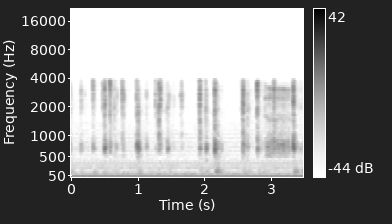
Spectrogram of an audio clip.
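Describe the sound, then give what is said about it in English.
Typing on a computer keyboard: rapid, uneven keystrokes clattering as many sharp clicks in irregular bursts, with no voices. “Here, I'll type it.”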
